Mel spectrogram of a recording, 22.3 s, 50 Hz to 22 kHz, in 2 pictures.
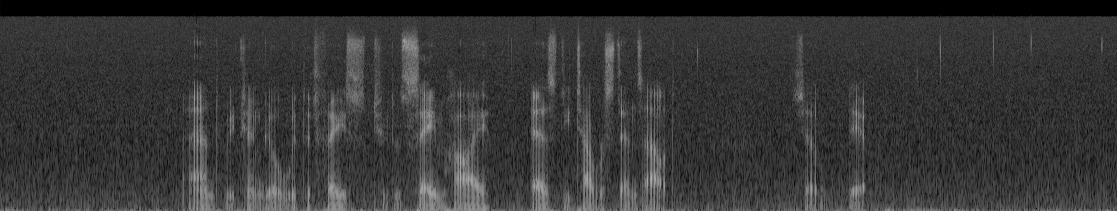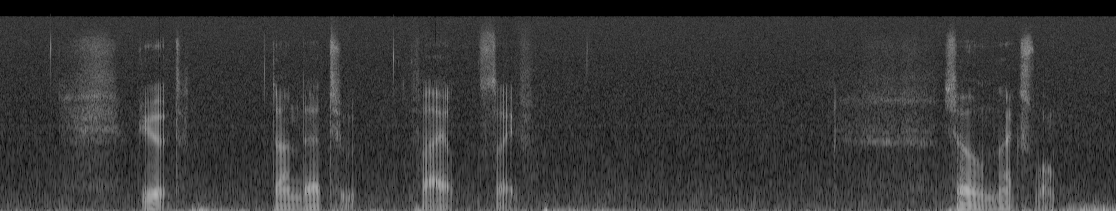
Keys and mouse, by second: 1.7 Tab, 2.5-6.8 right drag, 5.3-8.9 drag, 9.4 Tab, 12.4 a, 16.6-17.0 middle drag, 22.2 KP_1.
